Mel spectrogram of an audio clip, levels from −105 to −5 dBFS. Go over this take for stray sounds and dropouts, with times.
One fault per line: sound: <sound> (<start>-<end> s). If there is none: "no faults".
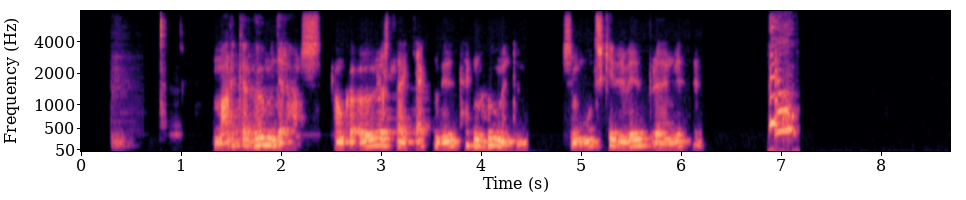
sound: bark (6.9-7.2 s)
